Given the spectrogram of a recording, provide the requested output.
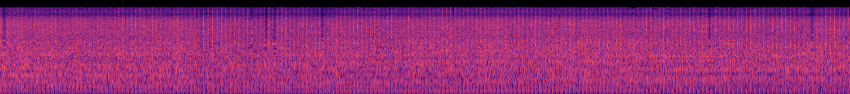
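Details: Gilson snow blower (free roadside find, carb previously cleaned of acorns) after electric starter repair, running steady and even at working speed, no misses or knocks; throttle slowly vibrated down from full, linkage tension needs tightening; normal running.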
